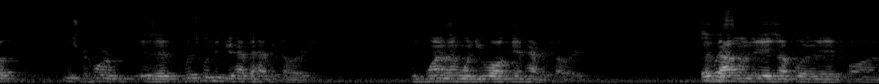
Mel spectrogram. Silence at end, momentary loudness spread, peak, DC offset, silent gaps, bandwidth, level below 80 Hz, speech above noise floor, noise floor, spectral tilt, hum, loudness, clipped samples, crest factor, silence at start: 0 s; 22 LU; -20 dBFS; under 0.1%; none; 16 kHz; -84 dBFS; 24 dB; -62 dBFS; -5 dB/octave; none; -39 LUFS; under 0.1%; 22 dB; 0 s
